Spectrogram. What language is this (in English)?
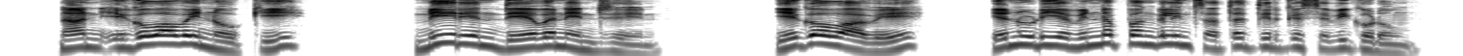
Tamil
